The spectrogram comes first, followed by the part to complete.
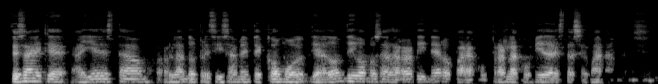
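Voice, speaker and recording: A man's voice: medium pitch, steady tone, fast, a little hiss or hum. A man from Honduras, a podcast guest who tells a story animatedly and quotes each line of dialogue. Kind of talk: storytelling interview.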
